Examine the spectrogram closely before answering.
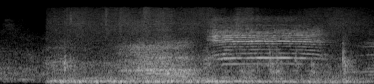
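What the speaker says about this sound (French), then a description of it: "Camille Lassalas donne à manger aux 750 brebis de son exploitation" A flock of ewes, 750 on the farm, bleats loudly at morning feeding time in a barn, several overlapping calls rising over shuffling and background noise.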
